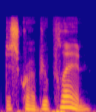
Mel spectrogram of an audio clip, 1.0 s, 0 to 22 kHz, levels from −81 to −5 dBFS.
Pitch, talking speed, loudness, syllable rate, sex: 135 Hz, 190 wpm, -19 LUFS, 5.9 syllables/s, male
